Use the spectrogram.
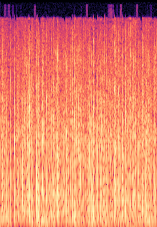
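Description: Steady rain pattering on surfaces during a walk outdoors, a dense, close hiss of drops without a break.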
